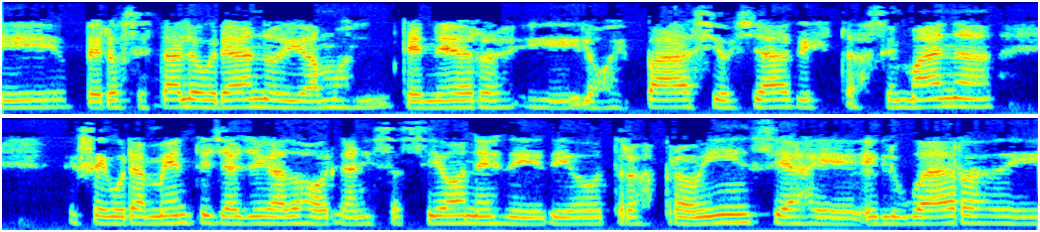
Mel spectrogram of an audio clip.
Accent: Jujuy, Argentina; acá con nuestra característica, ¿no? Creo que somos jujeña y queremos darle toda la importancia de la territorialidad.

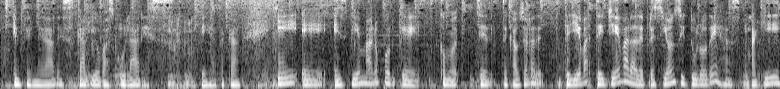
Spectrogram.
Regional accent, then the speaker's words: Cuba; yo tuve el privilegio de vivir en mi país, donde nací, en Cuba, y el ambiente, los vecinos, tú conoces a todos los vecinos.

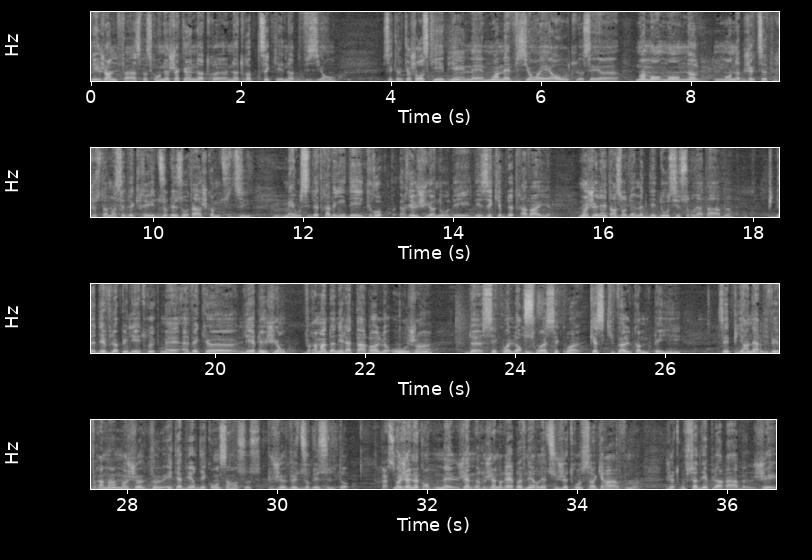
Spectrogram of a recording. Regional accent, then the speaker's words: Quebec, Canada; born there; Non, nous, Québécois, moi, je suis né au Québec

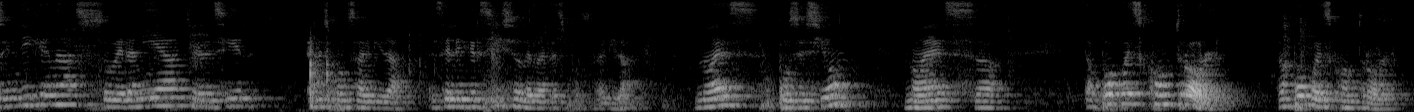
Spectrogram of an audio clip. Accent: Italy; Spanish is a second language; Pues, yo soy italiana.

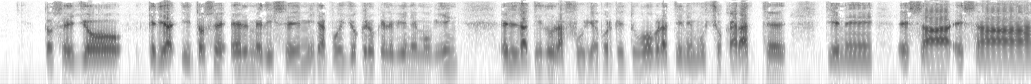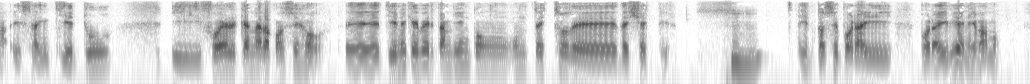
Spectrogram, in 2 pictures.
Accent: Jerez, Andalusia, Spain; born there; now in Seville, Spain; yo nací en Jerez, vivo en Sevilla.

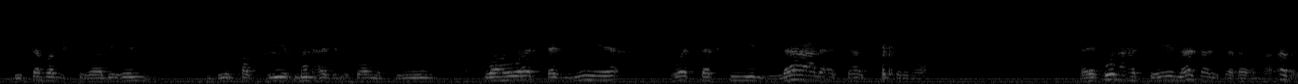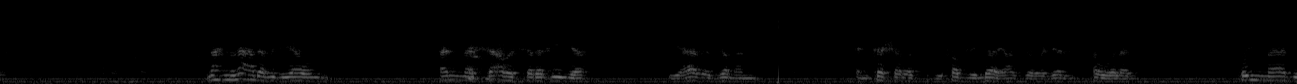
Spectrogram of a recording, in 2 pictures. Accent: Damascus, Damascus Governorate, Syria; وأنا عارف وأنا سوري دمشقي كما تعلمون

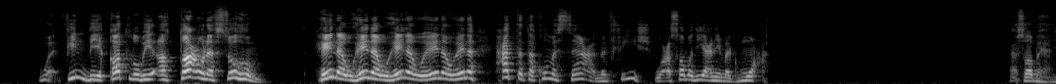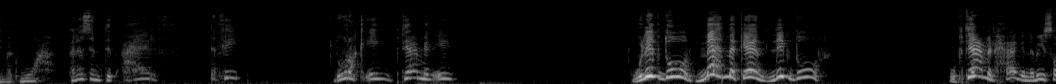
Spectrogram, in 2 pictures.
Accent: Egypt; ماشي في المول عندنا في مصر

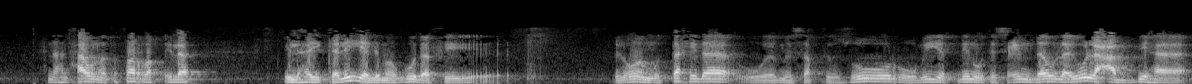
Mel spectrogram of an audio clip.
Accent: Egypt; احنا كمصريين بندافع عن

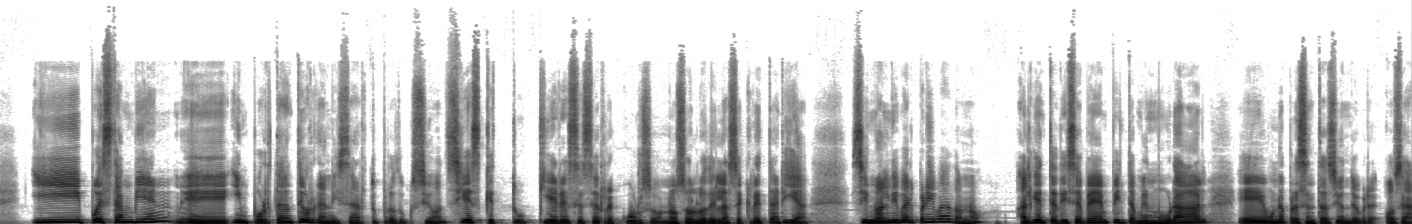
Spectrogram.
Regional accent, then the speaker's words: Mexico; A mí cuando llegué me decían, es que ella no nació aquí, pero pues yo soy mexicana, ¿no?

